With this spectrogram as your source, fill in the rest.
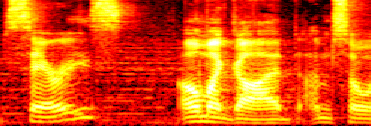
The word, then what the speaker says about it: Ceres: it hecka T Persephone series Siri Siri Siri no ha ha the grain goddess zer yes how do you say her name Ceres oh my god I'm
